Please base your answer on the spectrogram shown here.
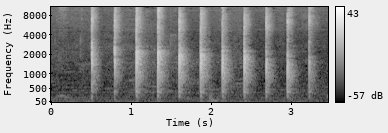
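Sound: hand clapping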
